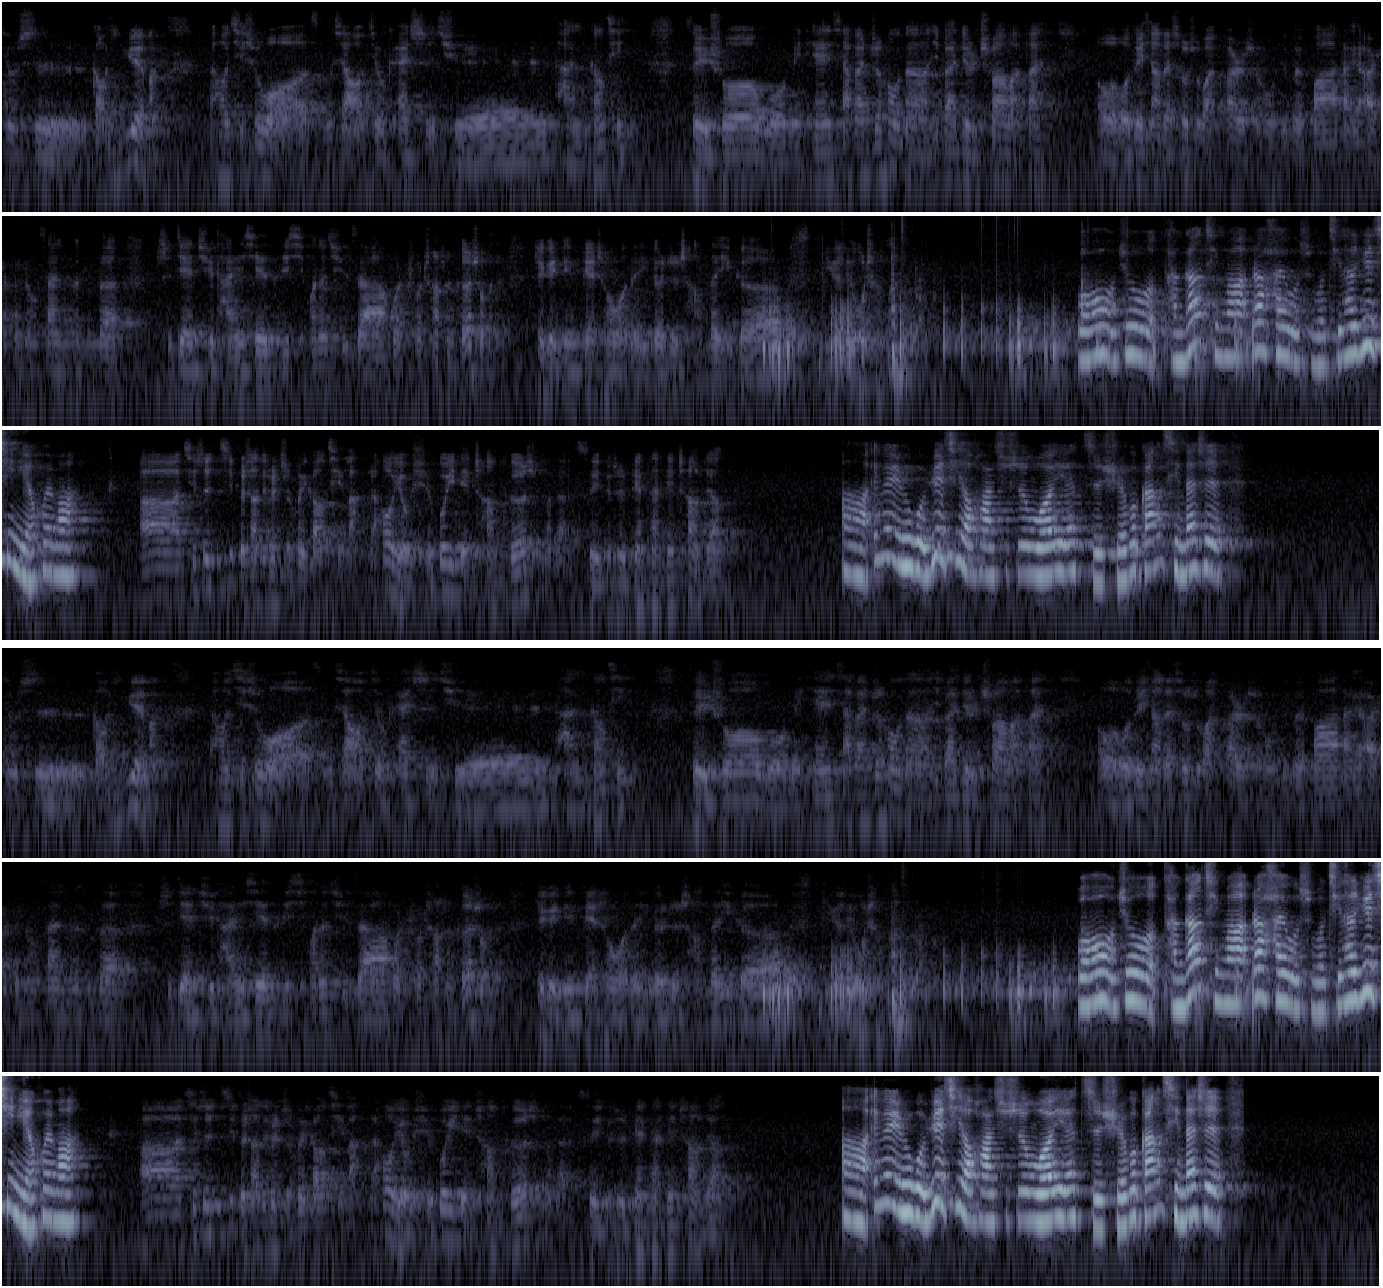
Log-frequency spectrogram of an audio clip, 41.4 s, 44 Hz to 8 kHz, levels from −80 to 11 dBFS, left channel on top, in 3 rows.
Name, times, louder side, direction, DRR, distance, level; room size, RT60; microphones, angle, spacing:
voice 1, 0.0-22.8 28.6-34.8, left 1 dB, 65° left, 4.2 m, -47 dB
sound 1, 21.4-21.7 22.0-25.8 26.1-27.0, left 1 dB, 90° left, 3.1 m, -40 dB
voice 2, 24.6-28.4 36.0-40.0, right 5 dB, 85° right, 0.9 m, -26 dB
29.5 x 22.0 x 6.8 m
head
